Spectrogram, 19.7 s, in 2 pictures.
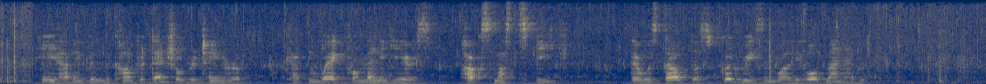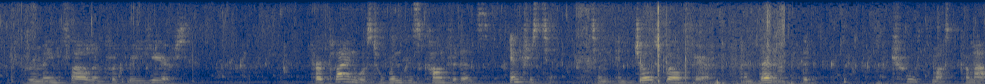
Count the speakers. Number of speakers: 1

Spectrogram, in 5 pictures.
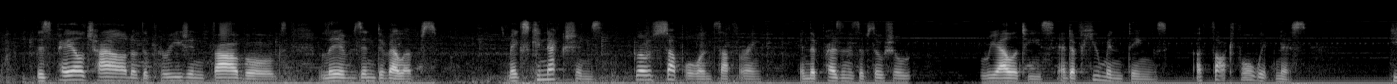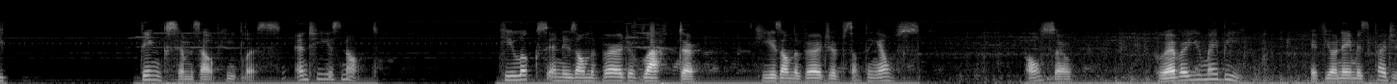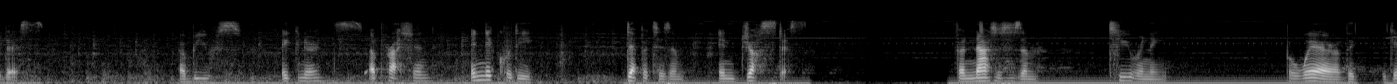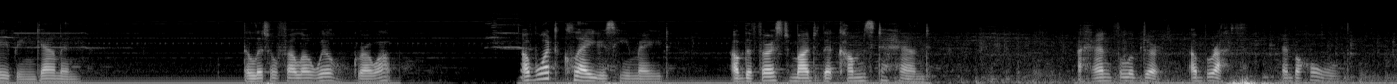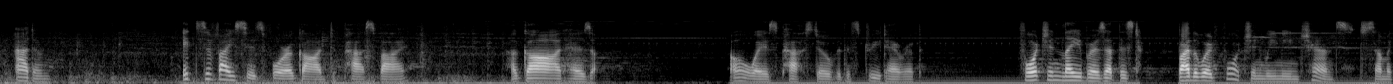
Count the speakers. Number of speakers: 1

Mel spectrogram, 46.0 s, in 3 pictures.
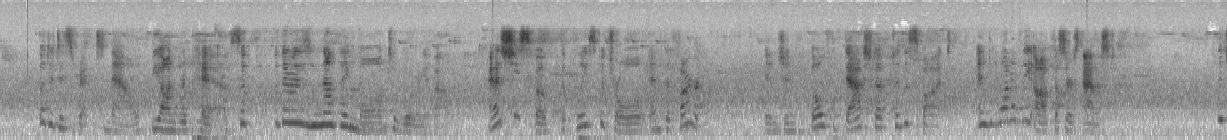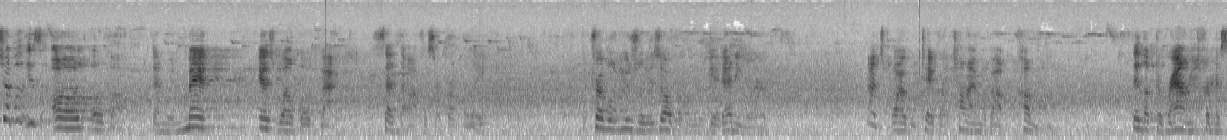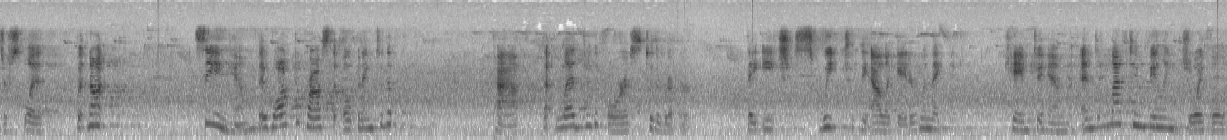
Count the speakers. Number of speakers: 1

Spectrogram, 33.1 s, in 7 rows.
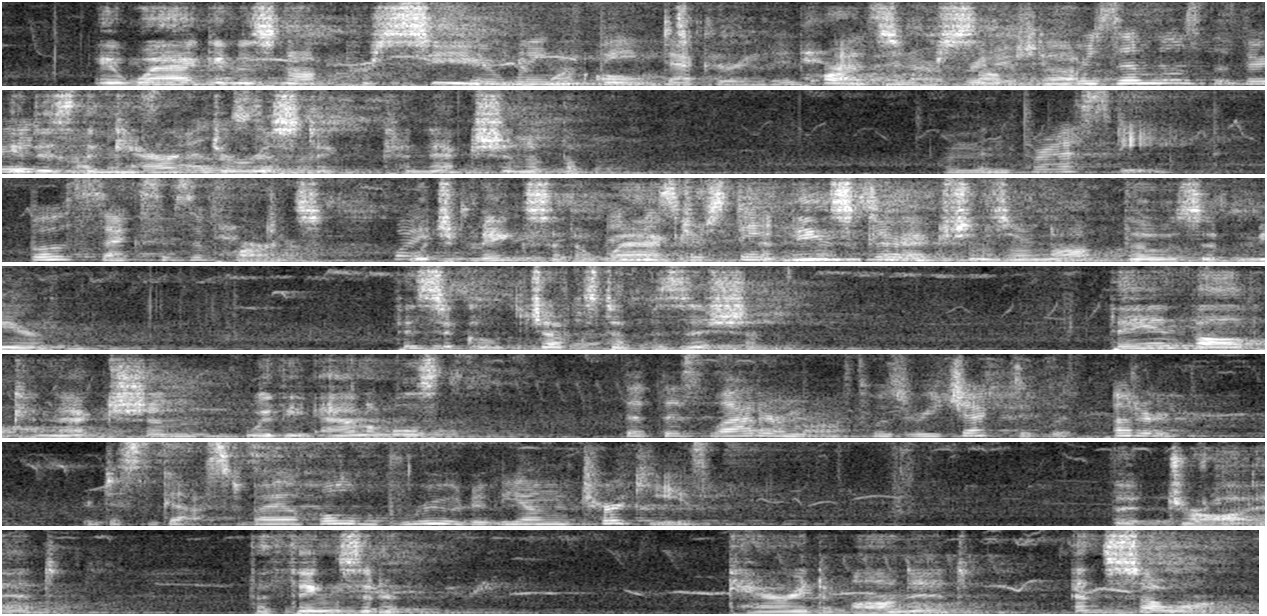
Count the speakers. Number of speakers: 2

